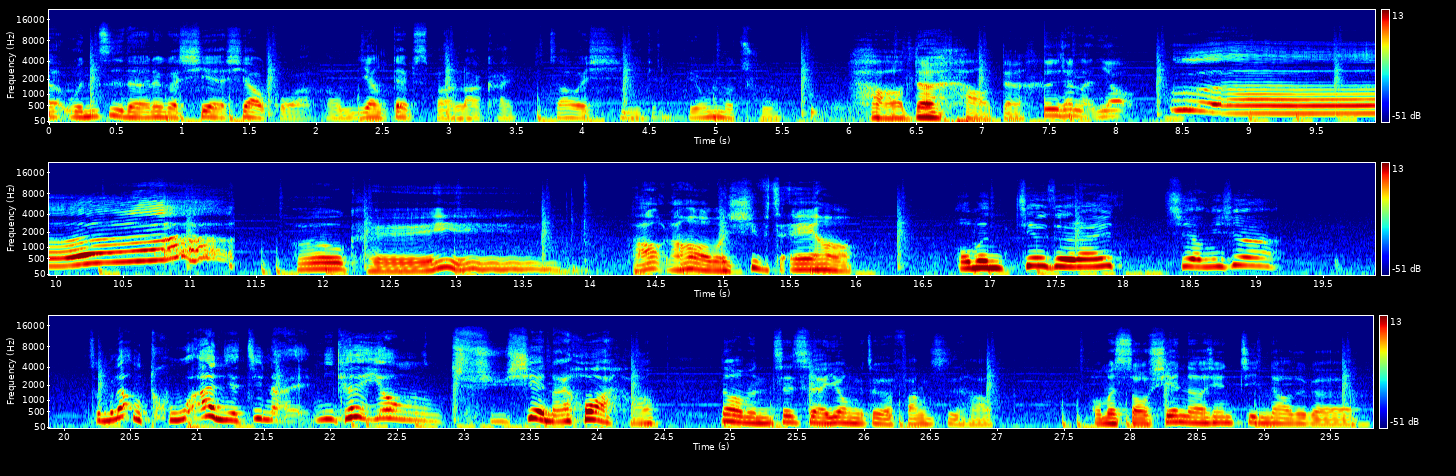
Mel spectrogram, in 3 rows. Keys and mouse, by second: 2.9 shift+middle click, 4.4-5.5 middle drag, 11.4-11.8 middle drag, 13.7 shift+a.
